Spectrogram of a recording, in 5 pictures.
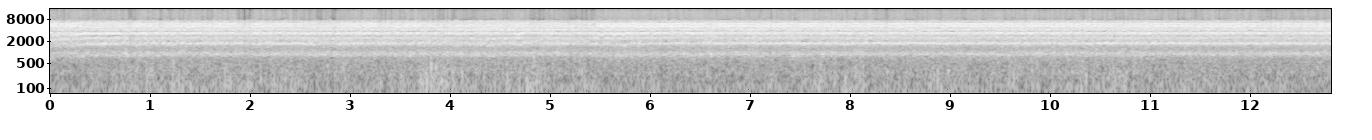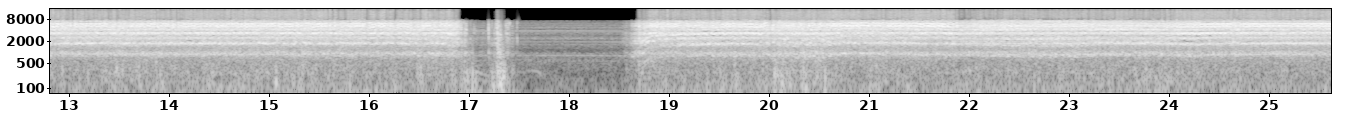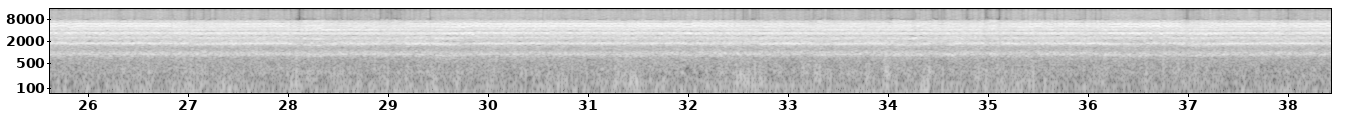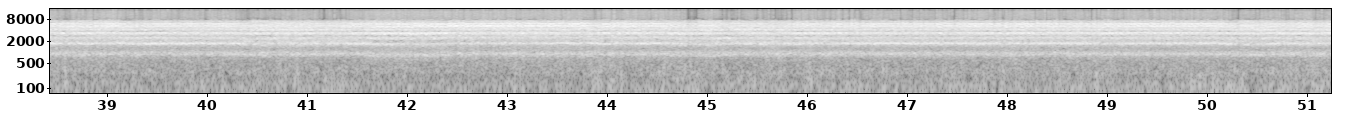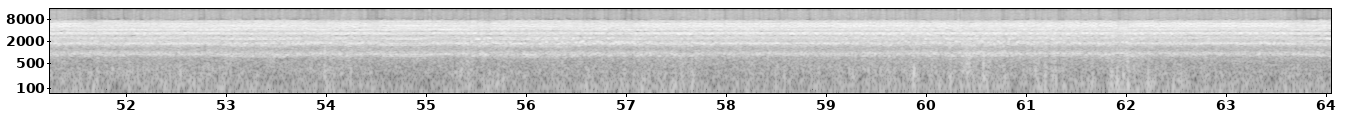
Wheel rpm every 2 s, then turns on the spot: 190, 230, 230, 230, 230, 240, 230, 230, 130, 130, 230, 220, 230, 230, 230, 230, 230, 230, 230, 230, 220, 230, 230, 240, 230, 230, 220, 220, 220, 230, 230, 230.
none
